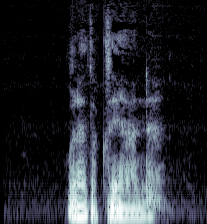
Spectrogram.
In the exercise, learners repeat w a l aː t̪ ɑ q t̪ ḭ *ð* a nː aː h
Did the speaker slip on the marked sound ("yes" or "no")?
yes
